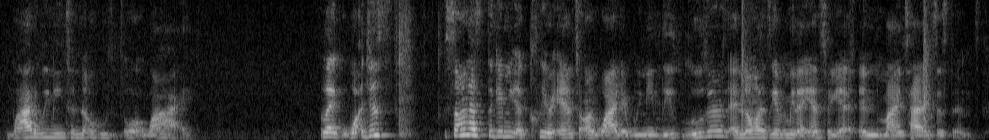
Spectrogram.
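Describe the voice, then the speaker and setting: A young adult woman hosting a spiritual coaching livestream, talking casually and earnestly, answering her chat and asking questions out loud. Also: on the low side, brisk, a little hiss or hum. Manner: earnest, questioning, animated asides.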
